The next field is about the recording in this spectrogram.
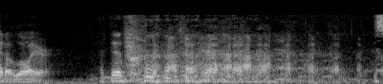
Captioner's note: laughter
